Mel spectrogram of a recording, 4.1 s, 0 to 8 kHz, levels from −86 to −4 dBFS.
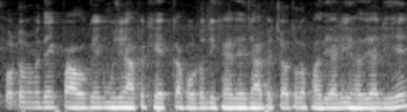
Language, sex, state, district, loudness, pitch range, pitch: Hindi, male, Haryana, Charkhi Dadri, -15 LUFS, 125-135 Hz, 130 Hz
